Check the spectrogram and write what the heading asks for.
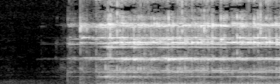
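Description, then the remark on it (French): A cluster of small jingle bells, separate bells hung together and worn on the wrist, is shaken. It starts abruptly after a short silence, then rings out in a steady, bright, shimmering jangle that continues fairly loud. “C'est vrai que le son, c'est vrai que c'est un grelot, mais qui est pas.”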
